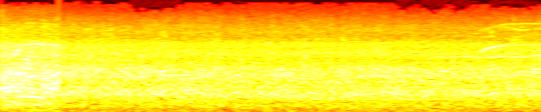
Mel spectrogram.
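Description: Steady noise from a football stadium crowd, a dense wash of many distant voices with no single sound standing out.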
